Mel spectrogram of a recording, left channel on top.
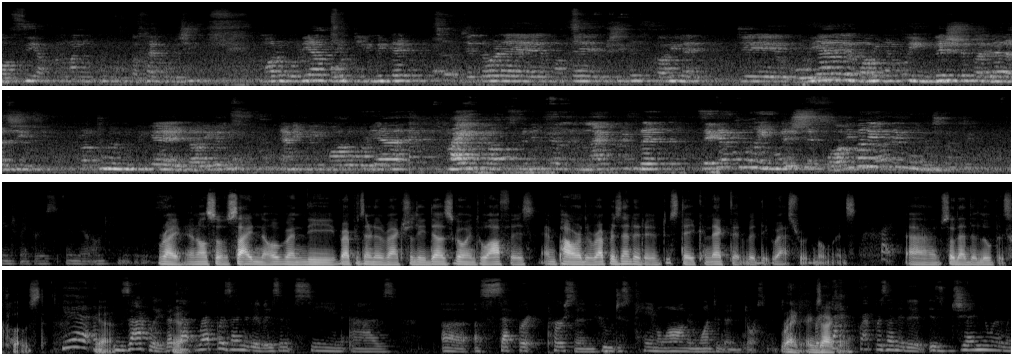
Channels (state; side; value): different; both; correlation 0.00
